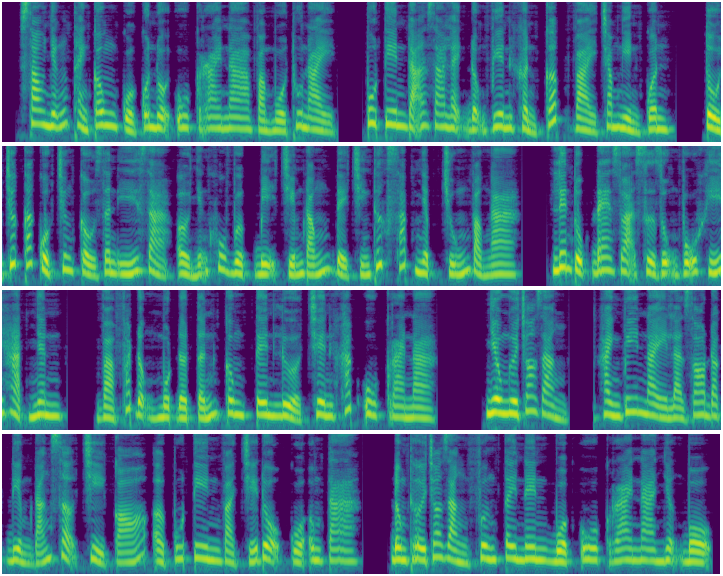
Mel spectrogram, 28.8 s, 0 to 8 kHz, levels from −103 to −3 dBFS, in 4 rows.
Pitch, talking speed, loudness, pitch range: 205 Hz, 215 wpm, -20 LUFS, 180-230 Hz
